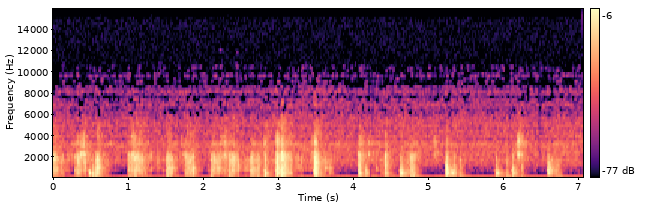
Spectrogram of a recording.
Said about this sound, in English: All right, come on. We'll walk right in the front door.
